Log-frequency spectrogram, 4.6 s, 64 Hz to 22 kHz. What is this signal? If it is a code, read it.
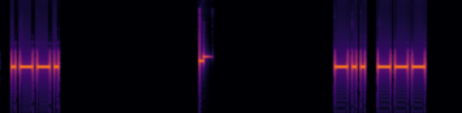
Morse code, heard as a keyed tone, about 28 wpm, 700 Hz. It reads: P DO
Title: Top Two Letter Combinations in Words 28wpm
